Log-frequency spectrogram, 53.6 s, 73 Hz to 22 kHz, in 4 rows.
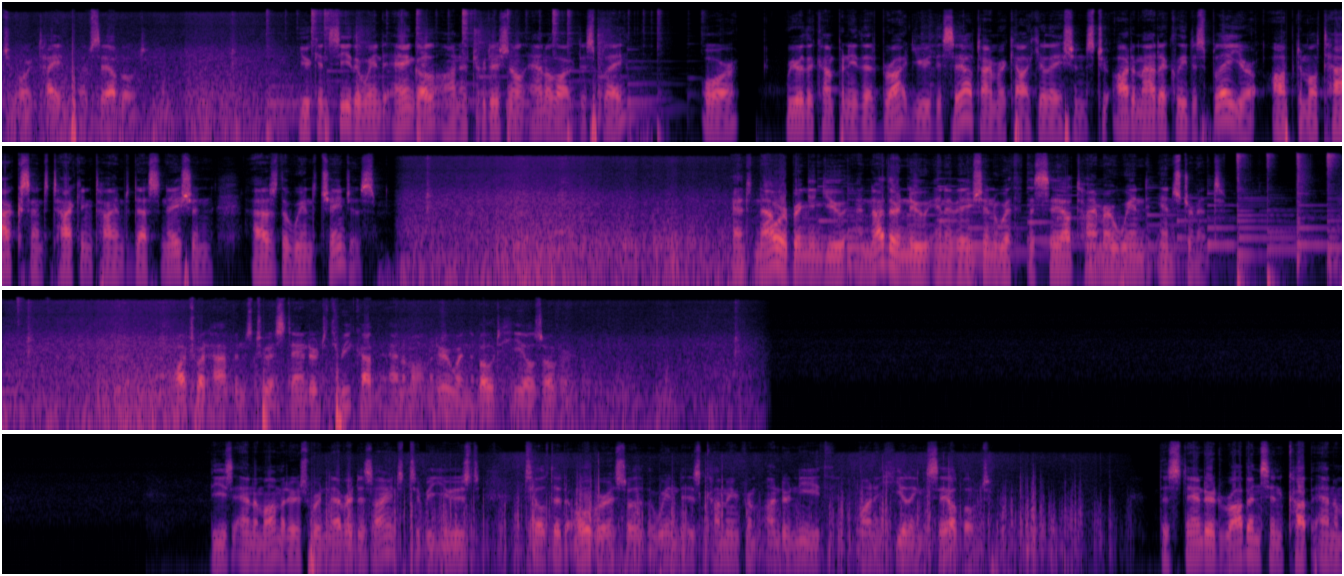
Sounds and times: Boat, Water vehicle: 0.0s - 2.6s, 17.4s - 20.8s, 27.0s - 34.4s, 43.3s - 51.4s
Waves, surf: 0.0s - 5.2s, 17.3s - 21.2s, 26.8s - 34.5s, 43.3s - 51.4s.

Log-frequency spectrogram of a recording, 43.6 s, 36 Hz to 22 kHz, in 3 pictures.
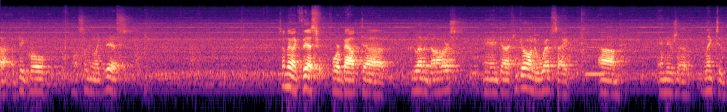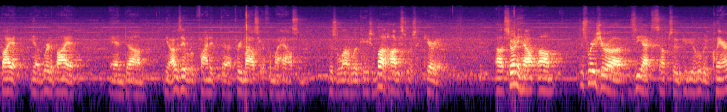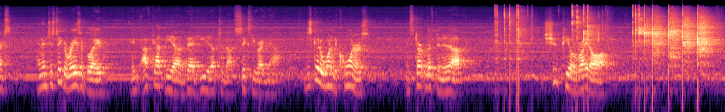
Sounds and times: Speech: 0.0s - 2.6s, 5.6s - 12.4s, 13.2s - 23.6s, 24.4s - 36.5s, 37.2s - 38.5s, 40.0s - 41.4s.

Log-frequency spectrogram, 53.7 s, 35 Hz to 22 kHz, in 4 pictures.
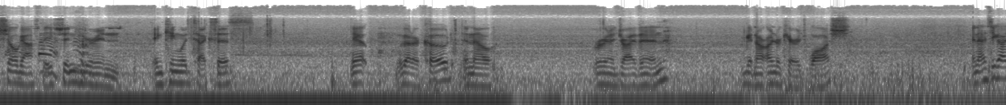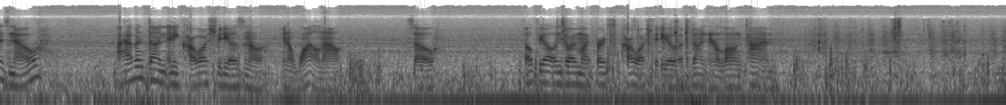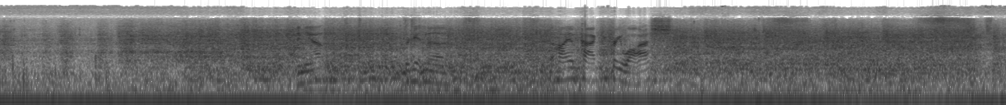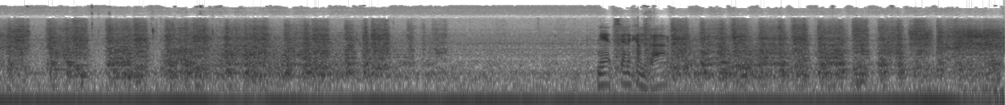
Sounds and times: Speech: 0.0s - 3.4s, 4.7s - 6.7s, 7.9s - 9.0s, 9.9s - 11.4s, 13.0s - 14.1s, 15.0s - 18.1s, 18.9s - 19.4s, 20.4s - 23.8s, 30.8s - 31.3s, 32.2s - 33.0s, 34.1s - 35.8s, 48.2s - 49.3s
Vehicle: 0.0s - 53.6s.

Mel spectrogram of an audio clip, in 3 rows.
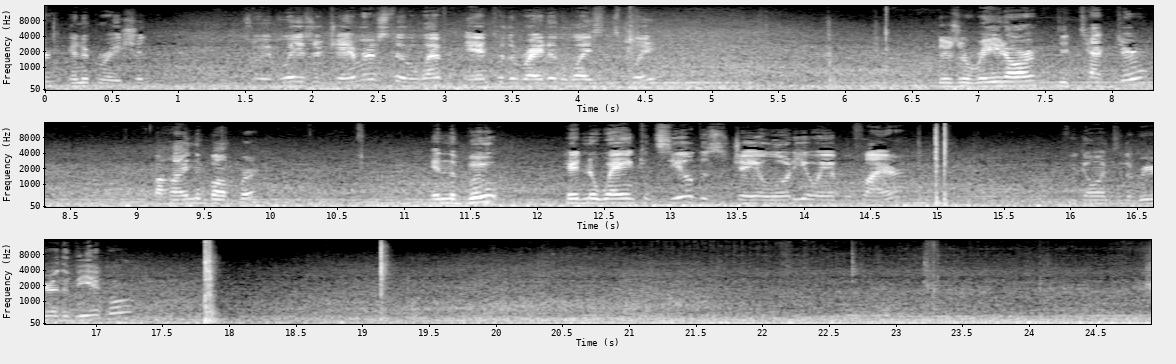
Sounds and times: Speech: 0.0s - 0.8s, 1.5s - 4.6s, 6.7s - 8.3s, 9.1s - 10.0s, 11.2s - 14.8s, 16.0s - 17.3s.

